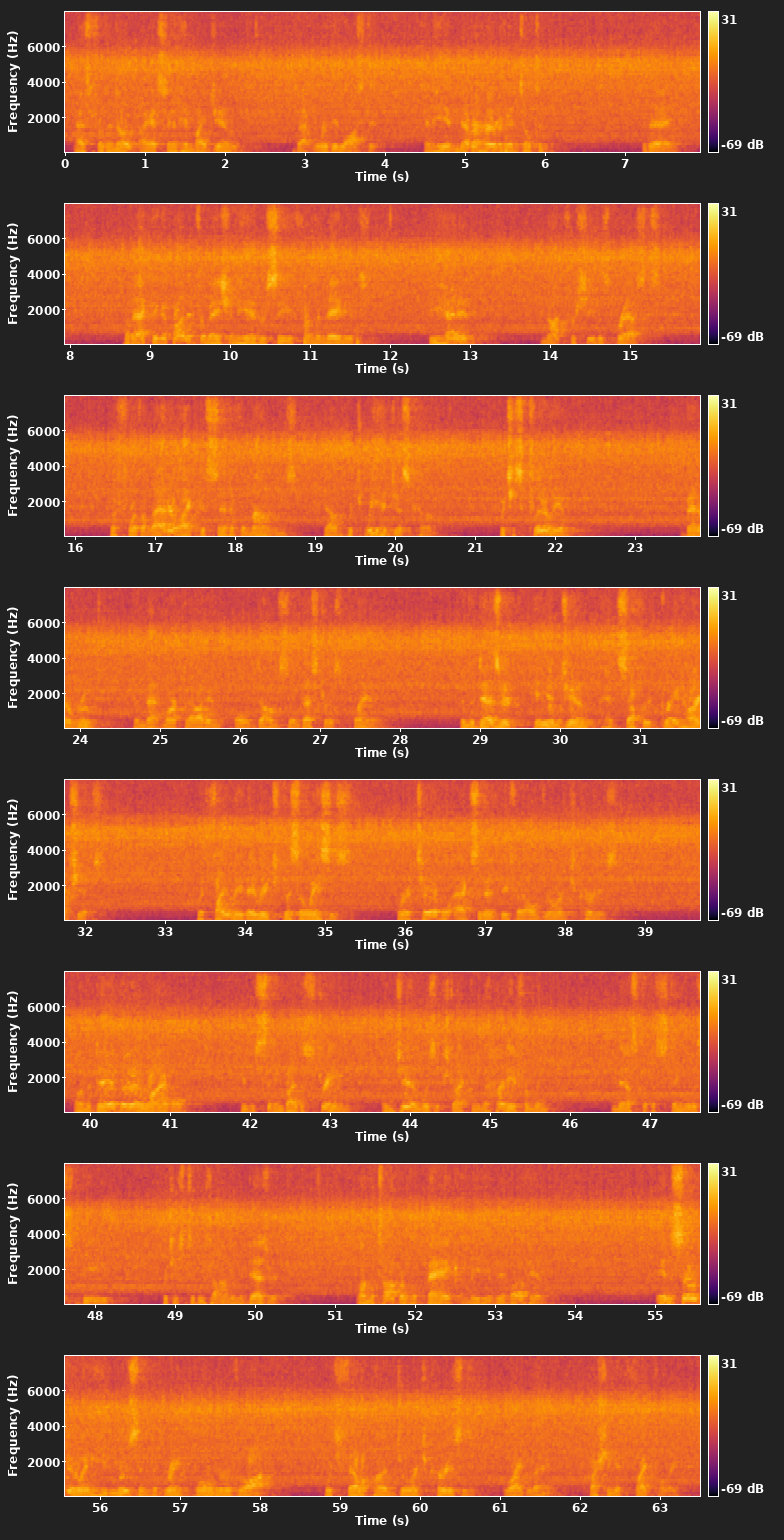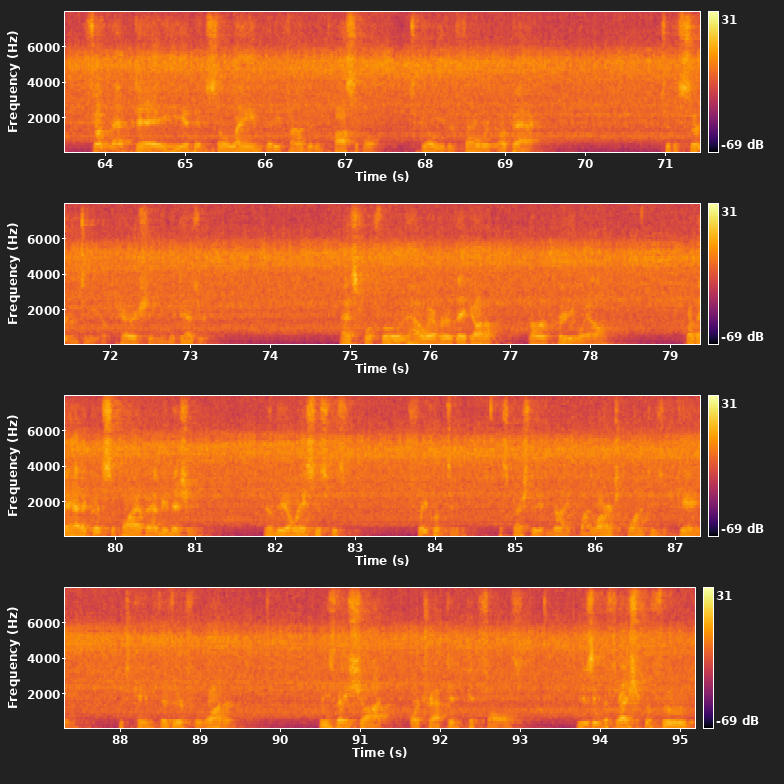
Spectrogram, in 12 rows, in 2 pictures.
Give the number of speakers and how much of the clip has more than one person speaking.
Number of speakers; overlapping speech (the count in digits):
1, no overlap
